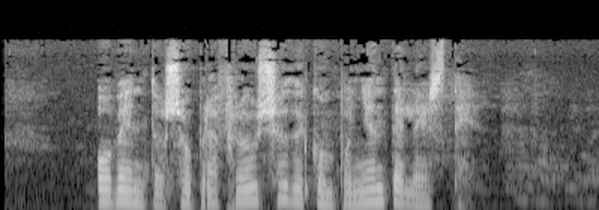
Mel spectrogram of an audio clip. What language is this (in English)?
Galician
